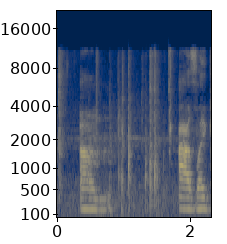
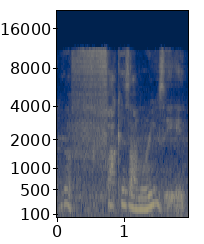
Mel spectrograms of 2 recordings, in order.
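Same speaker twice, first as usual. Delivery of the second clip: puzzled aside; 3 semitones higher, 10 dB quieter, slower than usual. Retold or imitated. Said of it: "I was like".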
